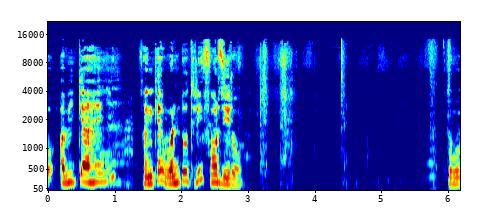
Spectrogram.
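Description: Paper rustles as a sheet is moved.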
